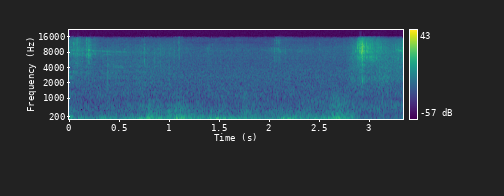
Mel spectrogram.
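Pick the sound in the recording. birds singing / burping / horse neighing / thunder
thunder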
